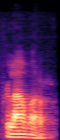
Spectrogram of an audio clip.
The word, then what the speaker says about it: flour: ഇപ്പോൾ ഇവിടെ ശരിക്കും എന്താ പറയേണ്ടതെന്ന് FLOUR എന്ന് പറയുന്ന ആ വേർഡ് ഉച്ചരിക്കേണ്ടത് ഫ്ലോർ അല്ല, ഫ്ലവർ.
